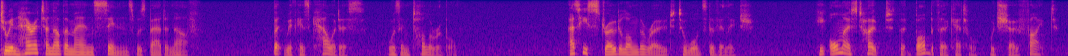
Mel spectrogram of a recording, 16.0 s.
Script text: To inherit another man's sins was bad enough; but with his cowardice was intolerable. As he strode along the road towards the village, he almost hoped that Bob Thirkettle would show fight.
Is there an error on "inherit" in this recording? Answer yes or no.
no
